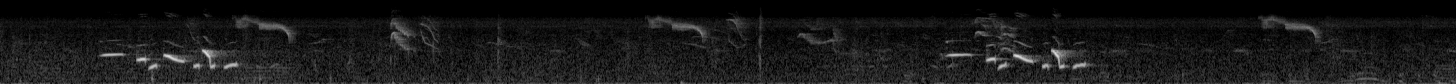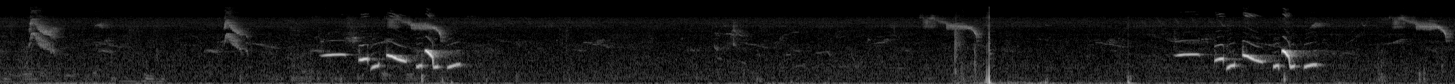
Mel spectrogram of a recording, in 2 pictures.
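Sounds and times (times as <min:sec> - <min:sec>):
steady background hiss: 0:00.0 - 0:29.1
bird whistled calls: 0:01.0 - 0:02.9, 0:09.4 - 0:11.0, 0:16.8 - 0:19.3, 0:26.3 - 0:27.8.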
